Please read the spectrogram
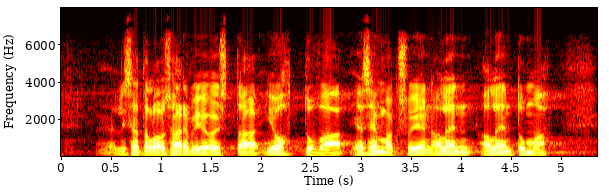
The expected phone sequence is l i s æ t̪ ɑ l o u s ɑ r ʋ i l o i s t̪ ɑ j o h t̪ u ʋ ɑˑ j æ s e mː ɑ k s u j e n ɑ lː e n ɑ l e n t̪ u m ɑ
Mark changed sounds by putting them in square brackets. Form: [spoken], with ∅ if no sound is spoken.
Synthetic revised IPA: l i s æ t̪ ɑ l o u s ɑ r ʋ i [∅] o i s t̪ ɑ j o h t̪ u ʋ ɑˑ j æ s e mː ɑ k s u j e n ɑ [l] e n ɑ l e n t̪ u m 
